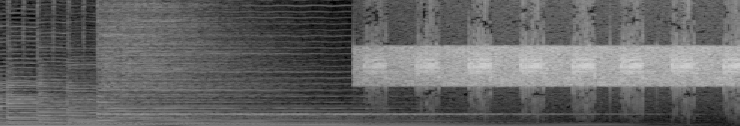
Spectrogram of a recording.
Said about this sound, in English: This cricket-like sound is the call of a tiny pumpkin toadlet from southern Brazil. Now, researchers write in scientific reports that the bright orange frog can't hear its own voice.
